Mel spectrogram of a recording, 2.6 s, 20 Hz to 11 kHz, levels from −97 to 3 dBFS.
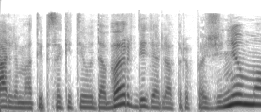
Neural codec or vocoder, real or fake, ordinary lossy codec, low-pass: none; real; AAC, 32 kbps; 7.2 kHz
